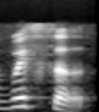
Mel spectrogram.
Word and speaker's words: whistle: the teacher has the whistle that's actually quite tricky because the t is silent and the e at the end is silent as well what do you get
